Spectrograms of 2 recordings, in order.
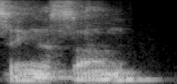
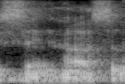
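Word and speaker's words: सिंहासन: the lion seed uh pronounced sometimes in the west as sing a song somehow or other but it's actually sing hassan of the lion see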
